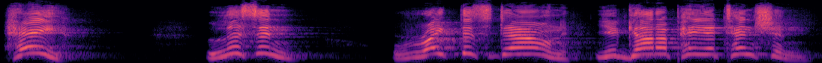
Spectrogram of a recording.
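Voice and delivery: Paul shouting for attention; urgent shout. Retold or imitated. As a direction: grab them by the collar, write this down. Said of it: "He's like".

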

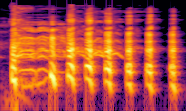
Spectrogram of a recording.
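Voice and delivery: high, breaking chuckle; laughing. Real, not acted. Co-host amused by the retold sneeze clip, high laughter. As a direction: chuckle helplessly at your own bit. Amused by his own impression.

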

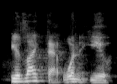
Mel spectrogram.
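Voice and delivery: ordinary talk

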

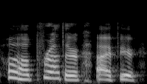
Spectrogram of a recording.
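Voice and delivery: high, quavering mock lament; melodramatic. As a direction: overplay the sister's despair. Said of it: "Kiku tries to get all melodramatic".

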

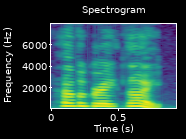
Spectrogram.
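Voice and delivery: sing-song chat agent farewell; cheery sign-off. Acted.

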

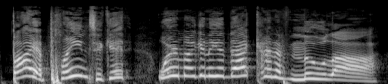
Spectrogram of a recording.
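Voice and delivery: high, incredulous bear; aghast bear. Acted. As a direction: squeak at the price.

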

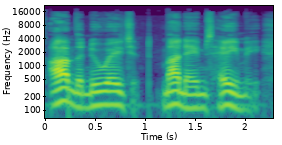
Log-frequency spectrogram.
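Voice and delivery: low-pitched imitation of a robot agent; lightly voiced deep-toned newcomer; Patrick Warburton. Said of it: "and he's like".

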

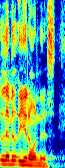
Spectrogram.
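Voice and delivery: ordinary talk, nothing marked

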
